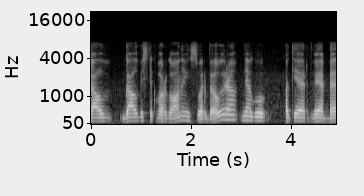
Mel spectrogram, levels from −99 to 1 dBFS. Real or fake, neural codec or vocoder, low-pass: real; none; 7.2 kHz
